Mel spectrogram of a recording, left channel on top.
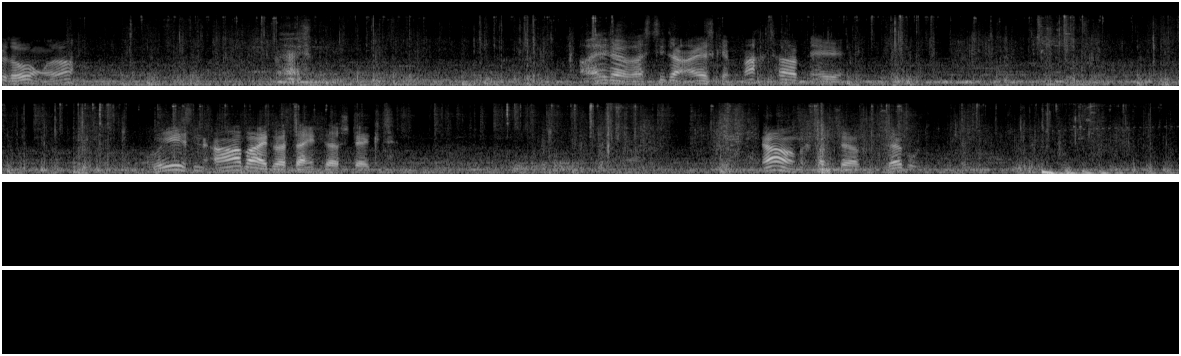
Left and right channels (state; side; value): silent; right; digital silence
